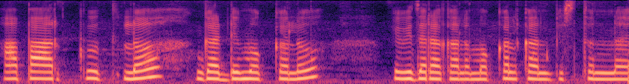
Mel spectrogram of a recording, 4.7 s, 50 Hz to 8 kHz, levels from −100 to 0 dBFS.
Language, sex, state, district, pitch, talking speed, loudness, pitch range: Telugu, female, Telangana, Mahabubabad, 235 Hz, 115 wpm, -16 LUFS, 230-245 Hz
